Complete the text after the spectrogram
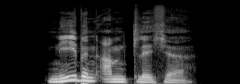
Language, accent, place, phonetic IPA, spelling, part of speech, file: German, Germany, Berlin, [ˈneːbn̩ˌʔamtlɪçə], nebenamtliche, adjective, De-nebenamtliche.ogg
- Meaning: inflection of nebenamtlich: 1. strong/mixed nominative/accusative feminine singular 2. strong nominative/accusative plural 3. weak nominative all-gender singular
